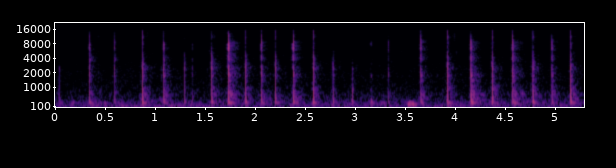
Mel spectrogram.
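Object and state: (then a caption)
Painted wooden nesting doll. Long glittery painted nails, on black-gloved hands, tap and scratch a small hollow lacquered wooden matryoshka nesting doll with a teal dotted headscarf, while other dolls sit untouched nearby. About 21 crisp, bright clicks sound in an uneven rhythm, each dying away almost instantly, with a faint scratchy rustle between them.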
